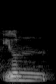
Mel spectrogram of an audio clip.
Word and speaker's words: une: Tolong diulang betainnya cara baca yun sama ang itu.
